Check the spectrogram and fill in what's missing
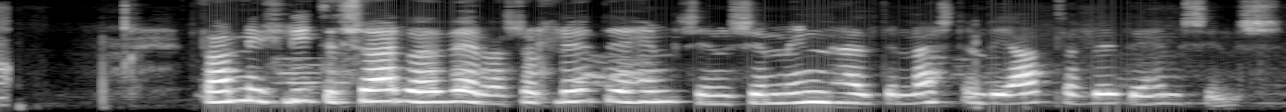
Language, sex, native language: Icelandic, male, Icelandic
